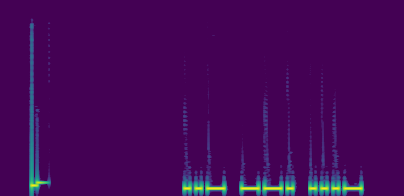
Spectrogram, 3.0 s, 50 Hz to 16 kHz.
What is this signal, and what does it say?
Morse code, heard as a keyed tone, about 28 wpm, 700 Hz. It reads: UGV
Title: USA Call Sign Postfixes - 3 Letters 28wpm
